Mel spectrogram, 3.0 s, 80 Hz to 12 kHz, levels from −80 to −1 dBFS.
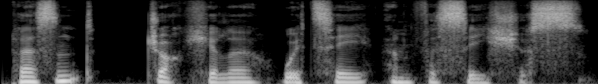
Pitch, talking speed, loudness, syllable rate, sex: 140 Hz, 100 wpm, -21 LUFS, 4.3 syllables/s, male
